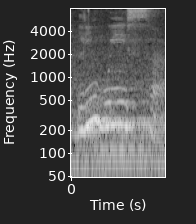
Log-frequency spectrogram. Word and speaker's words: linguiça: é de grampo aqui eu tenho a palavra linguiça né linguiça eu ponho no seu em um só eles eu pronunciei um então se eu pronunciei um significa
